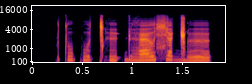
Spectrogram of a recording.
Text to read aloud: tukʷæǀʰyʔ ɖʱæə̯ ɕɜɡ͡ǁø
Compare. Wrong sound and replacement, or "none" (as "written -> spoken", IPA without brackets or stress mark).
ɜ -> æ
